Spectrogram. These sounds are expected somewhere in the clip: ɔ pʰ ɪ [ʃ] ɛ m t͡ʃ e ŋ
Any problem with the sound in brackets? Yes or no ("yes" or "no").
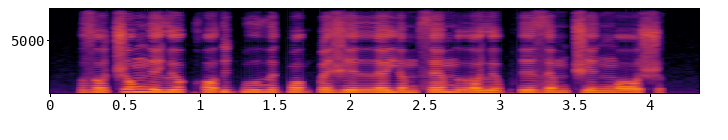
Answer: yes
